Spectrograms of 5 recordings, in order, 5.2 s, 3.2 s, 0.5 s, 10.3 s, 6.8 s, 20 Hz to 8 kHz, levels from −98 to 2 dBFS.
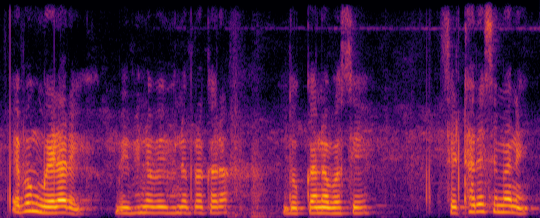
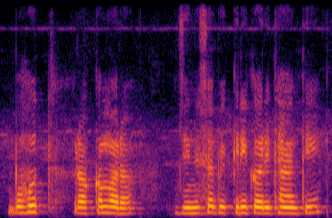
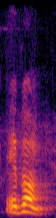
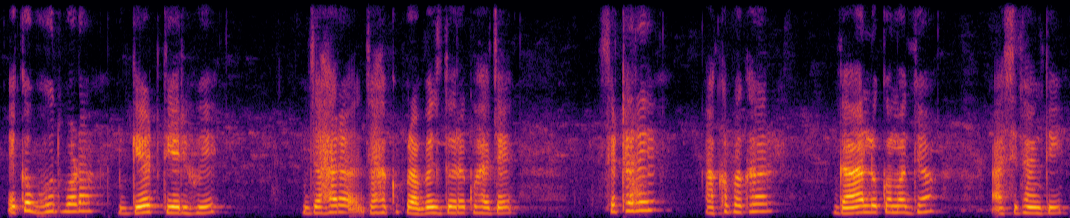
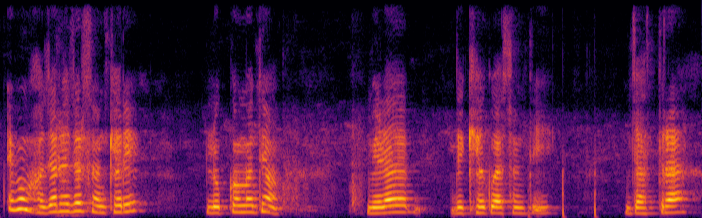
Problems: constant background noise, continuous background conversations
